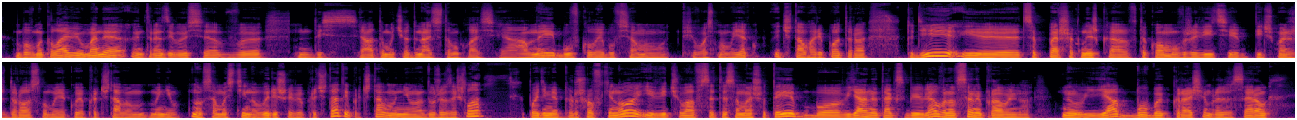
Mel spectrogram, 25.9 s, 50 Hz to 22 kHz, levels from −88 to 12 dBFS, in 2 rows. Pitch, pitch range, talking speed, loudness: 120 Hz, 110-130 Hz, 190 wpm, -19 LUFS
